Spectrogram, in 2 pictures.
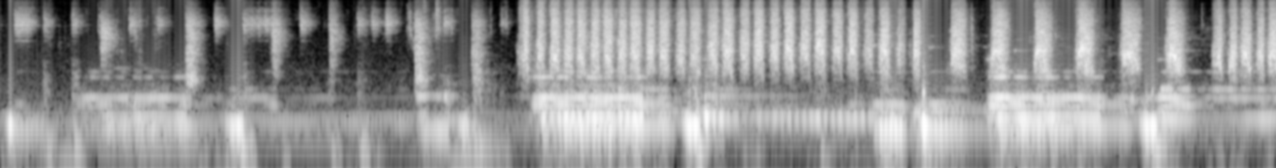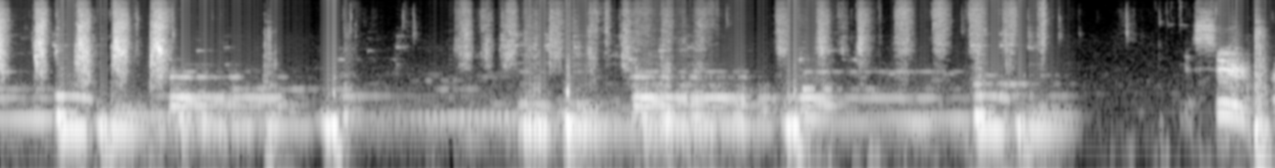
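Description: A brush scrubs sneaker fabric during cleaning in rapid rhythmic scratchy strokes, loud and close, coming in bursts while a person talks intermittently.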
